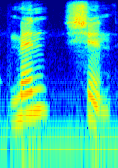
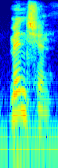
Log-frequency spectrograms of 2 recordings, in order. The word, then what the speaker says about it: mention: So the T-I-O-N is pronounced shin, okay, instead of shian, okay? We do not pronounce the O, okay, as an ah sound here. So instead of saying mention, it's men-shin, mention.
